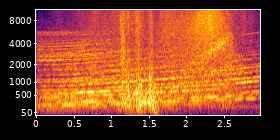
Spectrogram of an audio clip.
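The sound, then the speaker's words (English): A car engine revs and accelerates in a movie scene of the drive into Toonland, a loud, continuous growl that holds steady with strong tonal layers throughout. “You know what I want to put in? I want to put in, like, the drive in to Toonland.”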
